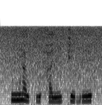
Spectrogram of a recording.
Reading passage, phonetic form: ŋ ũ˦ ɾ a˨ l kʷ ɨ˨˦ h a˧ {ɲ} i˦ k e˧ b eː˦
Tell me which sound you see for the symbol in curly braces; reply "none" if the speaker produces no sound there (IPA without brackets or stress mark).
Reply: ɲ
